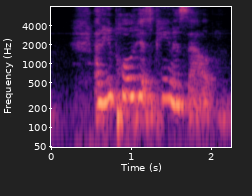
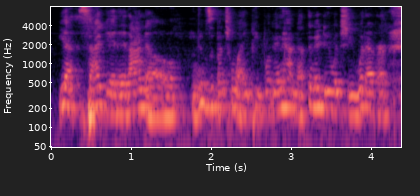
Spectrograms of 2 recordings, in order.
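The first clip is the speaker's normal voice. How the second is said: much lower, fast, bored brush-off; dismissive teen; 10 semitones lower, 5 dB quieter, faster than usual. Retold or imitated. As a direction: mumble it off like a sulky teenager. Mocking her teen self's dismissal.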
